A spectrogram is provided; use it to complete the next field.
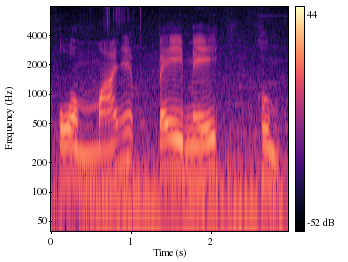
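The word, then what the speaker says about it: Om Mani Peme Hum: о хиллерах, сказал, что тибетцы читают эту мантру со словами Ом Мани Падме Хум. Ну так вот это произносится в Тибете.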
